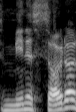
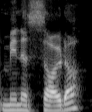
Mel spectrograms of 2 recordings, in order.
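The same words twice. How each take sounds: First: The middle consonant is a clear t sound. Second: The middle consonant is a soft d sound. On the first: The speaker calls it right. "I'm pretty sure there's a T in Minnesota" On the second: The speaker calls it wrong. "It's not mini soda"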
